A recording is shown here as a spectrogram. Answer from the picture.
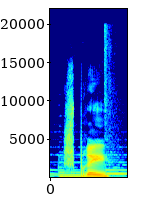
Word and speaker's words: Spree: Spree. It's spree, guys. So it's spree. But say it again. Spree.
